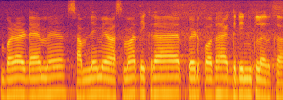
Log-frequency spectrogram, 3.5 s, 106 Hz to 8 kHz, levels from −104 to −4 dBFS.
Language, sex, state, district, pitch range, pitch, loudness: Hindi, male, Jharkhand, Palamu, 135-140 Hz, 135 Hz, -15 LUFS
